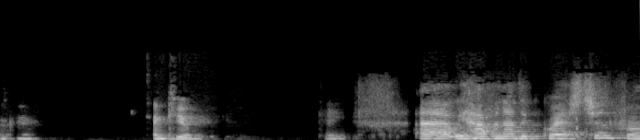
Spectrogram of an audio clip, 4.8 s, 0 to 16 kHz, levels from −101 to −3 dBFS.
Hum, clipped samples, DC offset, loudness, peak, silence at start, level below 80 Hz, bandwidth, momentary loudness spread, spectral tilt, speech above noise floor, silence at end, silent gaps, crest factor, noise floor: none; under 0.1%; under 0.1%; -29 LUFS; -14 dBFS; 0 s; -72 dBFS; 8 kHz; 21 LU; -4 dB/octave; 55 dB; 0 s; 0.56-0.63 s; 18 dB; -84 dBFS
